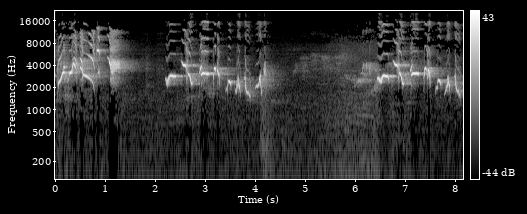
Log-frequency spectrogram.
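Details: White-rumped shama in high breeding condition, a caged bird, pours out three dense bursts of fast chattering whistles and rolling trills, each about two seconds long with a short gap between them.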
